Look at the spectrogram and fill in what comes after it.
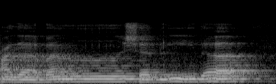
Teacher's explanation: عذابا شدیدا میں عین وسط حلق سے ادا ہوگا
